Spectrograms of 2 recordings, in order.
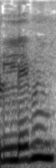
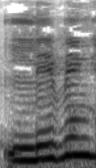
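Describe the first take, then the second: First: living broken as "li - ving"; a gap between the two syllables of living; syllable division. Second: Said in the usual way. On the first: Shown as a demonstration. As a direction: say living in two separate beats. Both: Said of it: "syllable division में किया हुआ".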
